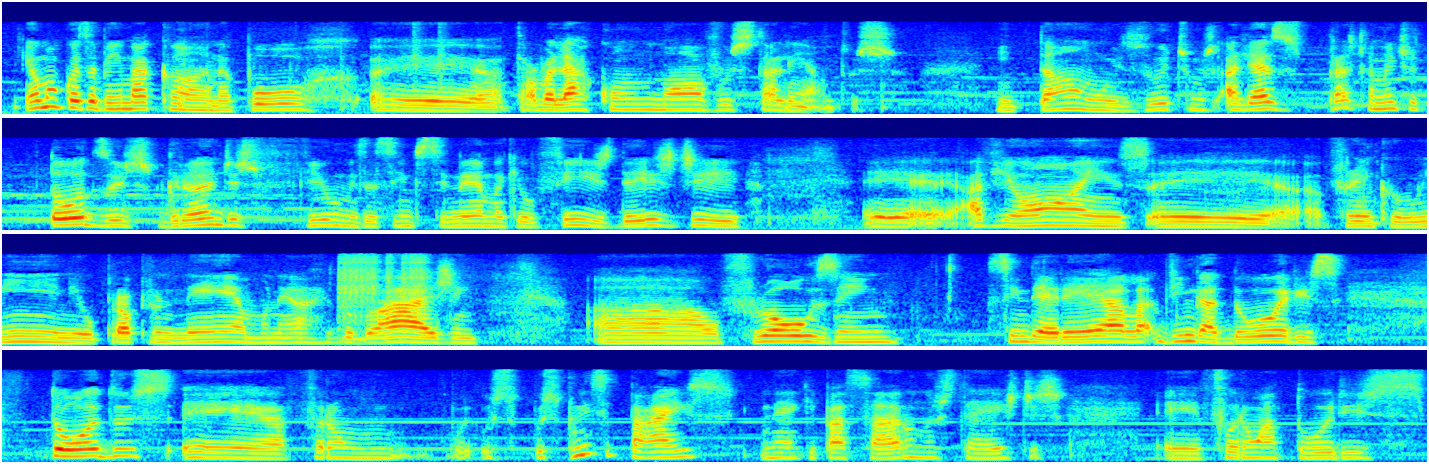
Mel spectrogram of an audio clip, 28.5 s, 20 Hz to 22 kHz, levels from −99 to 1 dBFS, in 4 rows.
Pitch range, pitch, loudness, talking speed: 170-200 Hz, 185 Hz, -26 LUFS, 120 wpm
